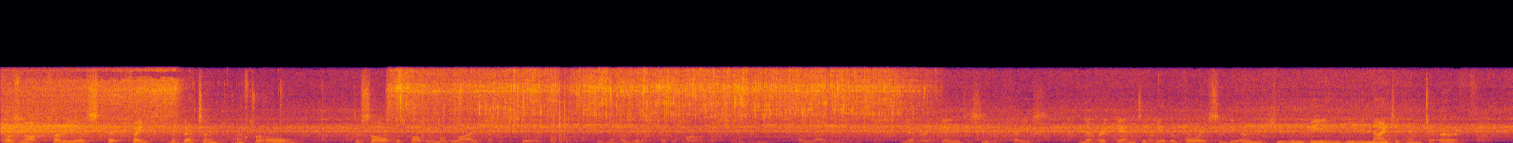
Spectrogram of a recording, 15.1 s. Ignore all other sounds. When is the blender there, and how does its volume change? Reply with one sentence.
You can hear the blender from 0.0 to 15.1 s, at a steady volume.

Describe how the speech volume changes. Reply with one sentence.
The volume of the speech goes down, then up.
